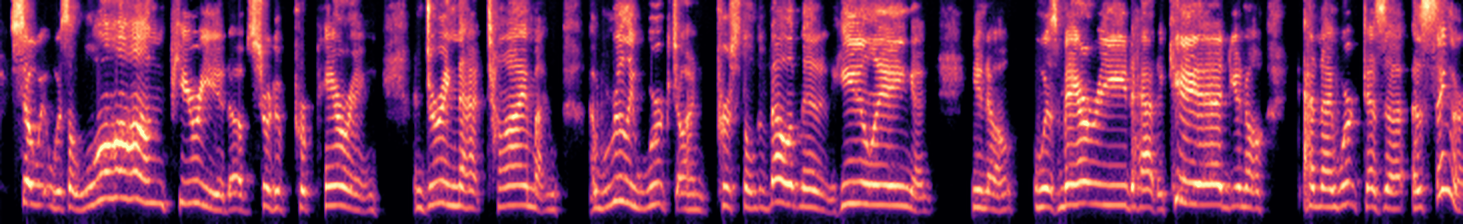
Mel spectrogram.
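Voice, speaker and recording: At a fairly slow pace, a woman speaks in a high voice with ordinary pitch variation over a quiet background. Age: 70s. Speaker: energy healer and spiritual teacher. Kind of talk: live Q&A class. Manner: casual, warm.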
